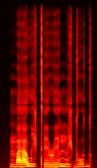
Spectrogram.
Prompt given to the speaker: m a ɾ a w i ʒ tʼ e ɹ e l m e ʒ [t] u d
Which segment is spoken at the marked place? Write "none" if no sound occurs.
d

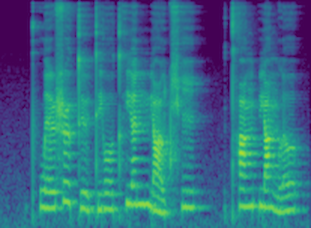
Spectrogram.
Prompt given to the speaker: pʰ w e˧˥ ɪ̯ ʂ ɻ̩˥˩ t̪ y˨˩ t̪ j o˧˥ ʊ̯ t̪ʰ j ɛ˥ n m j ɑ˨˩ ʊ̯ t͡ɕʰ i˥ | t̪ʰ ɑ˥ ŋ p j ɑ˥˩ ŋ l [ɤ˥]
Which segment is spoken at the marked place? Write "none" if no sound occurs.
ɤ˥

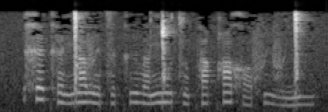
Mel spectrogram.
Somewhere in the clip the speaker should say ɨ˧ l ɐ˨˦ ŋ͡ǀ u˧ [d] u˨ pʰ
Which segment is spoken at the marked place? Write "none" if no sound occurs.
t͡s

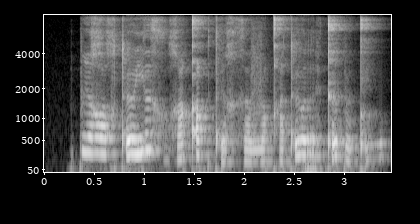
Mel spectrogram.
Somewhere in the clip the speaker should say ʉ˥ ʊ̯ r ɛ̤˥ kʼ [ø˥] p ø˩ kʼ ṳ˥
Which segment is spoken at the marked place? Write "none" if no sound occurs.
ø˥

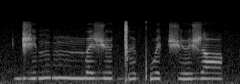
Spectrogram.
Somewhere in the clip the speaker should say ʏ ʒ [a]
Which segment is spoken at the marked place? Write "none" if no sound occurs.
ɑ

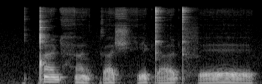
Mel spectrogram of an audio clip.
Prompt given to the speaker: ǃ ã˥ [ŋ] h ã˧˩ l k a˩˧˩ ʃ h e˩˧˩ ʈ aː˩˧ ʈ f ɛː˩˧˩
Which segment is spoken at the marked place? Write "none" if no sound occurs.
ɳ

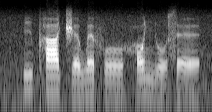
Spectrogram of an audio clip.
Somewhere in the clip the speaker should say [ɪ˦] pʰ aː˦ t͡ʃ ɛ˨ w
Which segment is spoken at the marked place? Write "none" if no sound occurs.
i˦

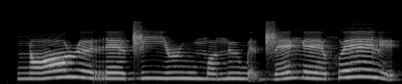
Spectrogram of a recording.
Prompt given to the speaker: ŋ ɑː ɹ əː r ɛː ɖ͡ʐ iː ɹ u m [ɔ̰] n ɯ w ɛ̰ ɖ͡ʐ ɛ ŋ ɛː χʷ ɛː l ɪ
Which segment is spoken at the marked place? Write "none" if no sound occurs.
ɔ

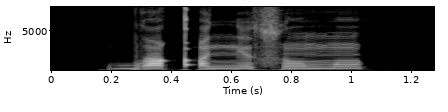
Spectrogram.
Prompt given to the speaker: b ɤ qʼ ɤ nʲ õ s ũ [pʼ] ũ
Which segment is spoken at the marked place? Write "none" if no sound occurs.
m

